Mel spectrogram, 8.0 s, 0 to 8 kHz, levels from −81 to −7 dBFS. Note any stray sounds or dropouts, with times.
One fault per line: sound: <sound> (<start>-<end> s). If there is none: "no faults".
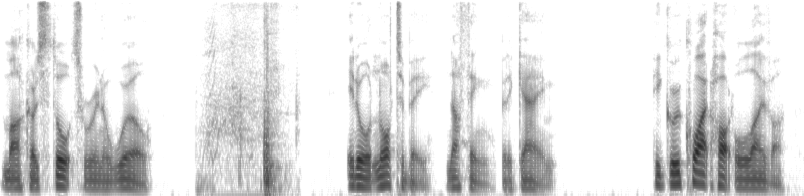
sound: squeak (2.0-3.0 s)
